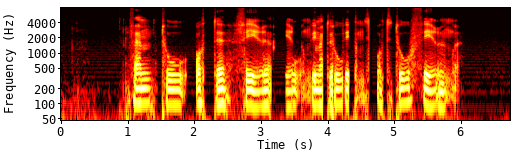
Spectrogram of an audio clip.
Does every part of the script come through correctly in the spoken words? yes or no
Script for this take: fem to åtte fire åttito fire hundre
no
